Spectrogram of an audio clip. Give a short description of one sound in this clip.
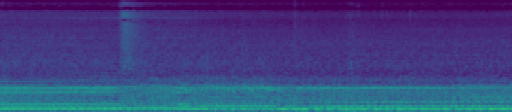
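A bus rattles and creaks over the road.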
